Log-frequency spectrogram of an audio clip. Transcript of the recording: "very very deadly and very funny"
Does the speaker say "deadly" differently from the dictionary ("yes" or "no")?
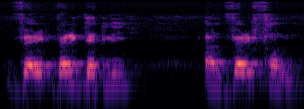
no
